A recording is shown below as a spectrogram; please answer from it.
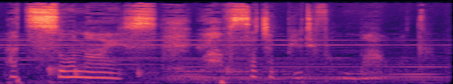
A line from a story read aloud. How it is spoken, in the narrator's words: said softly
